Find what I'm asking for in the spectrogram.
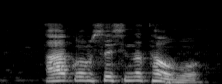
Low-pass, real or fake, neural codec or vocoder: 7.2 kHz; real; none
